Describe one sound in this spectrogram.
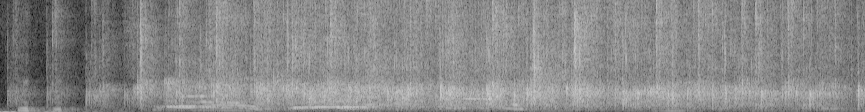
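A large audience applauds loudly.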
